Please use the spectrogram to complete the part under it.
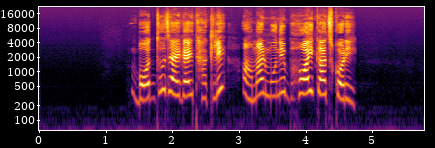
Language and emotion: Bengali, fearful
